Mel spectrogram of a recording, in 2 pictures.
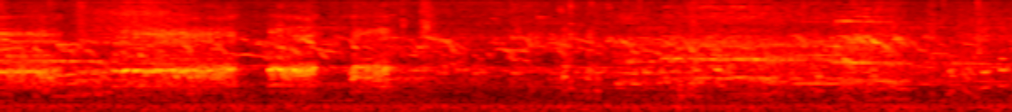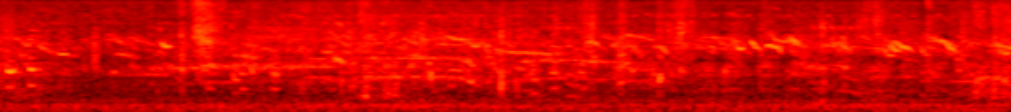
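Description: Chickens and young chicks at a breeding setup cluck and peep steadily throughout, with a busy, continuous flock chatter close by and no talking.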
